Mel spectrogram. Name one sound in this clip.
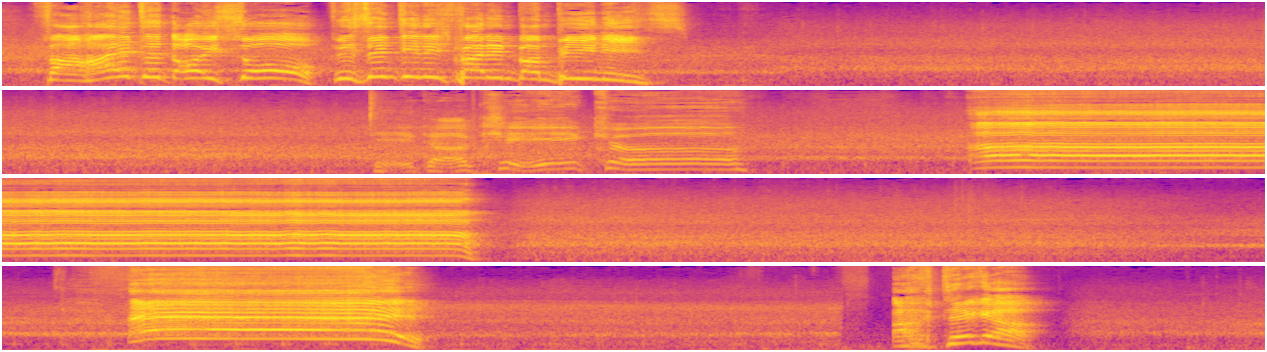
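A young man shouts and speaks with animation close to a microphone.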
